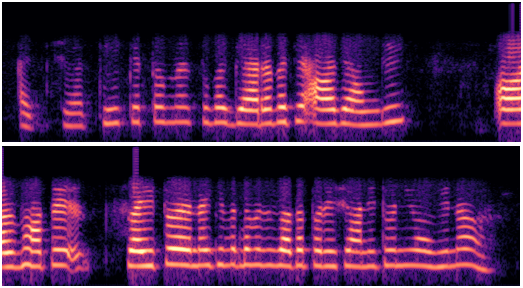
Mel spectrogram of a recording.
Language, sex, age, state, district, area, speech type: Urdu, female, 18-30, Uttar Pradesh, Gautam Buddha Nagar, rural, conversation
